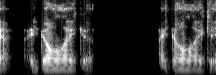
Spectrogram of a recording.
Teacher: you can actually drop that T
